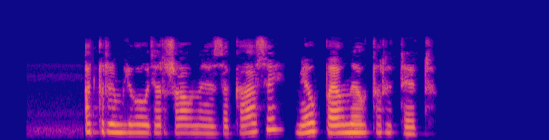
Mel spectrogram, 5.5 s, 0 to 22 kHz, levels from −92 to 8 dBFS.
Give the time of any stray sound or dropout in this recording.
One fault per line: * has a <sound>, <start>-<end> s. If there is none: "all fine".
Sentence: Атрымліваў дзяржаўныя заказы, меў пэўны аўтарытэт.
all fine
